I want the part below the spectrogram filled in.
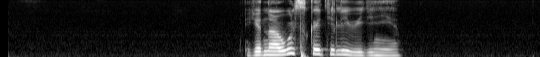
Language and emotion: Russian, neutral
